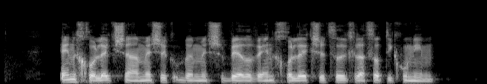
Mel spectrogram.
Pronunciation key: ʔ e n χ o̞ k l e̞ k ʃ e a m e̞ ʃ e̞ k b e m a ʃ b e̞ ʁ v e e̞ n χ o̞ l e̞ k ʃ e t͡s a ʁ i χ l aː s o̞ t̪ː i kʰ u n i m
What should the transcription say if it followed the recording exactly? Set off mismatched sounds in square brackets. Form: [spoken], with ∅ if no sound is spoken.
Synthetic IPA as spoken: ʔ e n χ o̞ [∅] l e̞ k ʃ e a m e̞ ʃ e̞ k b e m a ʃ b e̞ ʁ v e e̞ n χ o̞ l e̞ k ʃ e t͡s a ʁ i χ l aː s o̞ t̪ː i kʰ u n i m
